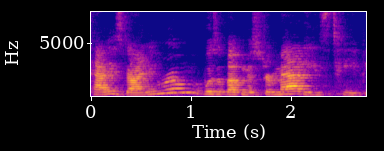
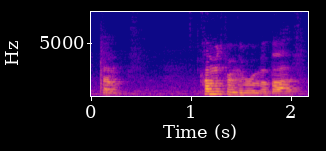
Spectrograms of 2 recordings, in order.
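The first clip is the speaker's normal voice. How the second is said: ordinary delivery, nothing marked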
